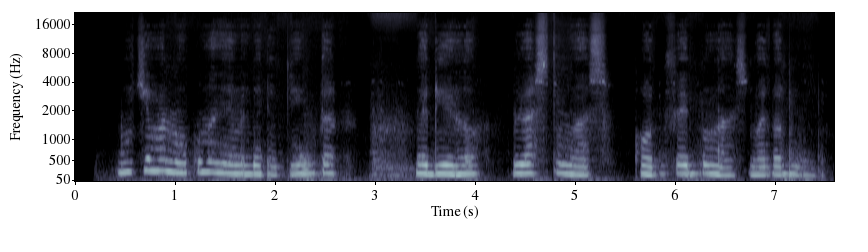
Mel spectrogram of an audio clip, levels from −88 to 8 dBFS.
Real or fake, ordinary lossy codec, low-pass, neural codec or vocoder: fake; none; none; codec, 44.1 kHz, 1.7 kbps, Pupu-Codec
